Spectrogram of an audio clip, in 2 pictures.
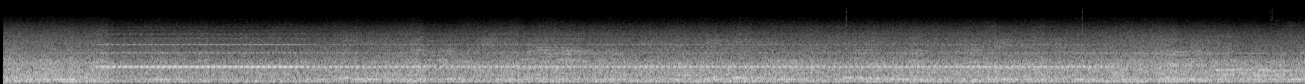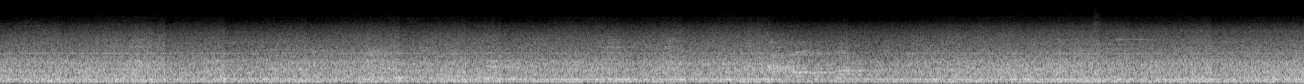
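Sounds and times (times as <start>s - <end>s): station hum: 0.0s - 26.0s
train equipment running: 0.0s - 26.0s
steady high tone: 0.9s - 14.8s.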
